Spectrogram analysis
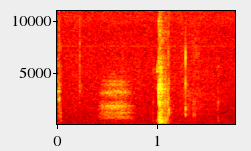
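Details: A soft breathy intake, then one sharp explosive burst and a few small after-sounds in a quiet room; a single sneeze.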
